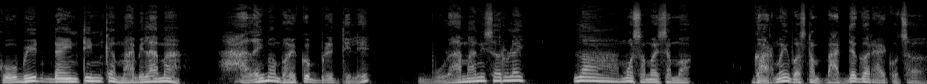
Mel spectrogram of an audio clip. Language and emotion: Nepali, fearful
